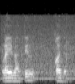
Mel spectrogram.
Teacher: maka dibaca secara jelas lailattil Qadr yang terakhir adalah terdapat ro ro tersebut dibaca tafkhim atau dibaca tebal karena wakaf ya wakaf dan didahului huruf sukun selain ya dan sebelumnya terdapat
